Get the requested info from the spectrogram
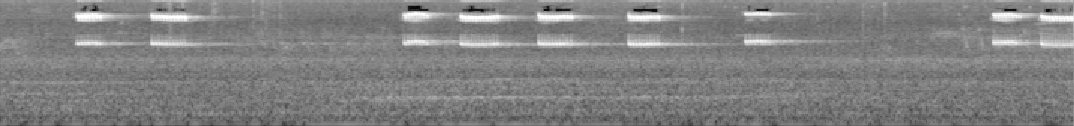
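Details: A caçula, a cricket-like insect called a tailless flying "bird" locally, gives short, high, buzzy chirps of about a third of a second each at uneven intervals over a soft hiss.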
